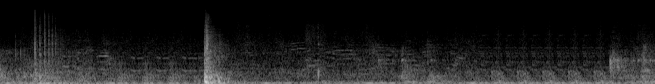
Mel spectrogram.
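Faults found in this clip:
Repeated frames: compressed block resent or rewritten by the encoder or transport, decoder replays it. Stutter at 1.39–1.90 s (256 ms block heard twice more) and 5.01–6.04 s (four more times); clip lengthened about 1.5 s overall.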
